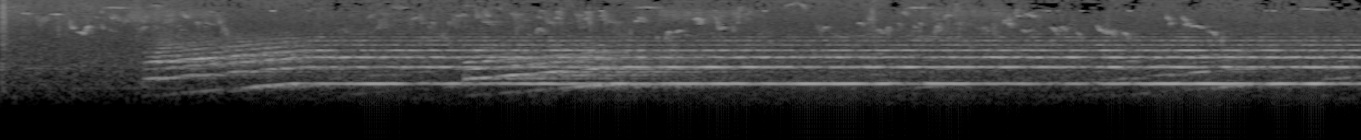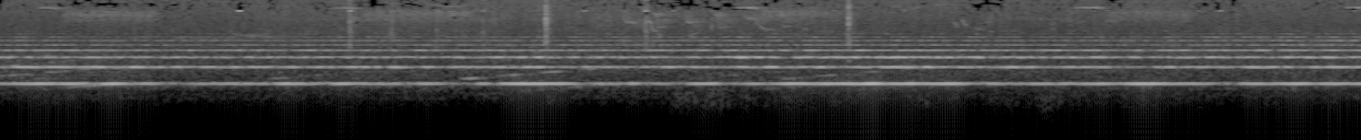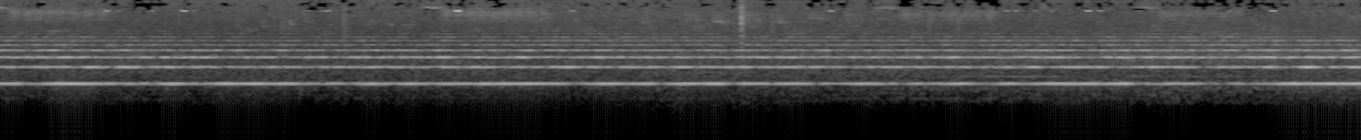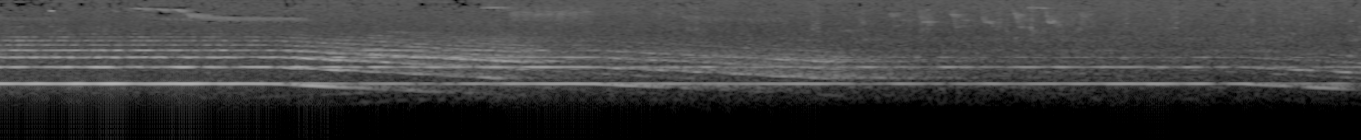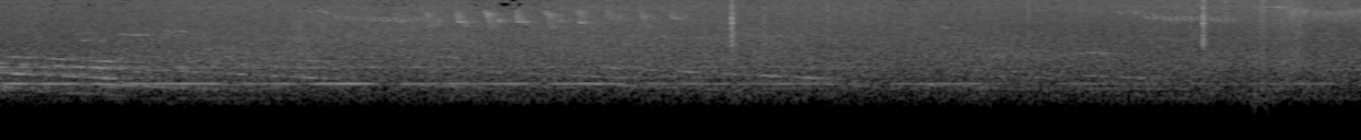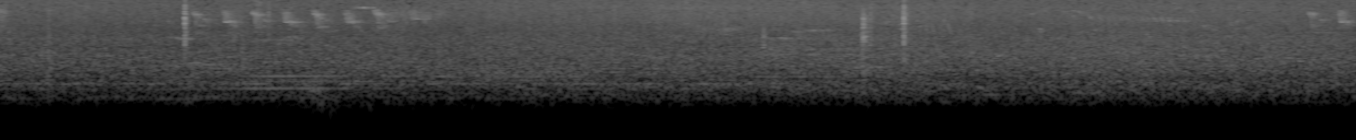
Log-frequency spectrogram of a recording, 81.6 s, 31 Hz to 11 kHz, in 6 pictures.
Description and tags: Warning Siren 2 Filtered (06 May 15)
Every year, at midday on the 1st Wednesday in May, 1,078 air raid sirens across Denmark are tested. There are 3 signals, but in 2015 I only managed to record the last 2:
12:00: "Go inside"
12:04: "Go inside"
12:08: "Danger is passed"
